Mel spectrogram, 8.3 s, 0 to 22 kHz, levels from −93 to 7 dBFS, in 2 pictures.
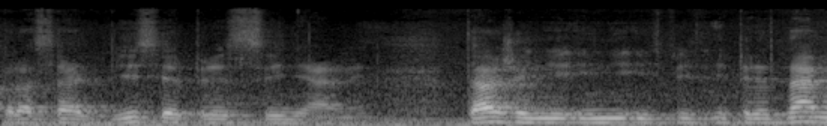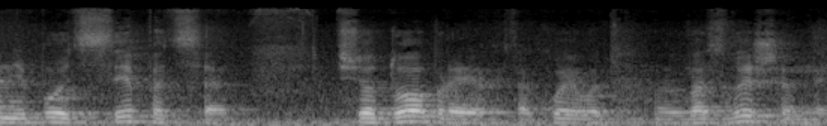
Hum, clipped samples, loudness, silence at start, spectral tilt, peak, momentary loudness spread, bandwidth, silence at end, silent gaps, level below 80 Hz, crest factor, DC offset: none; under 0.1%; -31 LUFS; 0 s; -6.5 dB/octave; -12 dBFS; 14 LU; 16 kHz; 0 s; none; -46 dBFS; 18 dB; under 0.1%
